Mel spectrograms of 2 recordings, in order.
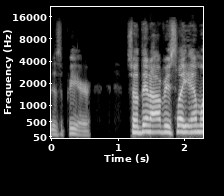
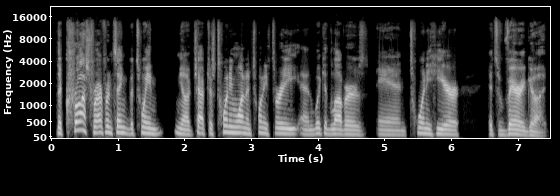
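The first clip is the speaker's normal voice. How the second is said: ordinary talk, nothing marked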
